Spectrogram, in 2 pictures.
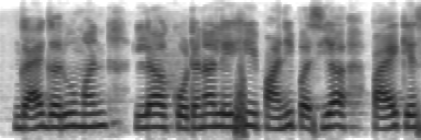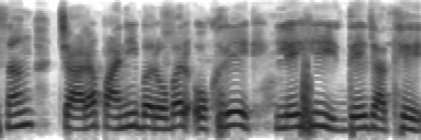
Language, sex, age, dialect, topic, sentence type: Chhattisgarhi, female, 18-24, Western/Budati/Khatahi, agriculture, statement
